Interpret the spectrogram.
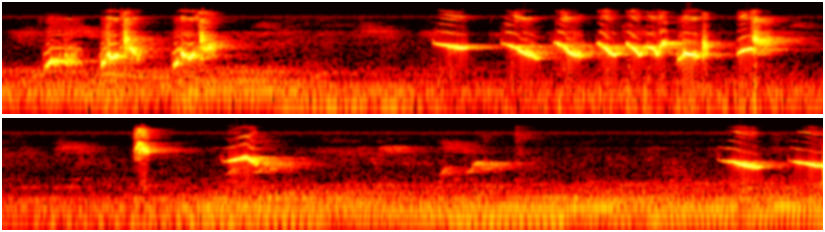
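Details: White-rumped shama in the morning, a recording for luring birds: sharp high chirps, then a fast run of rich, varied whistled notes sliding downward, followed by scattered softer whistles and chirps.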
